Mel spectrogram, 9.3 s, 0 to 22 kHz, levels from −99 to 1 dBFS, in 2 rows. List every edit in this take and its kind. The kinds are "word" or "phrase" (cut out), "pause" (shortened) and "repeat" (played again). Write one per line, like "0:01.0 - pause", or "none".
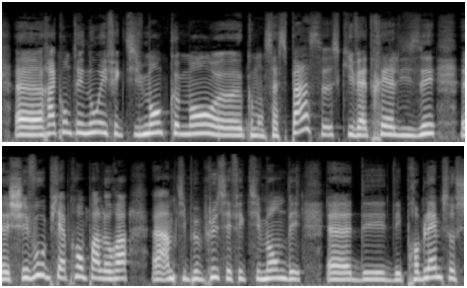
none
